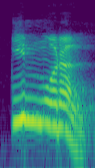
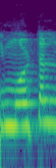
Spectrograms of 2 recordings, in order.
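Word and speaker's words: immortal: इमोरल, ये दोस्तों इमोर्टल नहीं पढ़ेंगे, टी साइलेंट है, इमोरल यानी कि अमर।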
